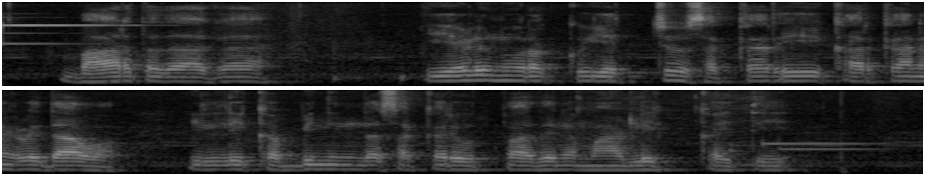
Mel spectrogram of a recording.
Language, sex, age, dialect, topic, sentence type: Kannada, female, 18-24, Dharwad Kannada, agriculture, statement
